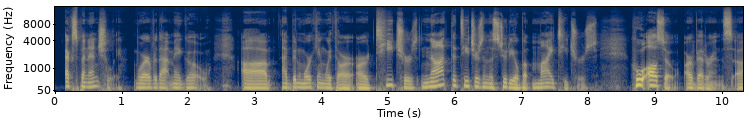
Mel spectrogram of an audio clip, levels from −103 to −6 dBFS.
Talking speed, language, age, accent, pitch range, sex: 150 wpm, English, 40-59, American, 115-145 Hz, female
